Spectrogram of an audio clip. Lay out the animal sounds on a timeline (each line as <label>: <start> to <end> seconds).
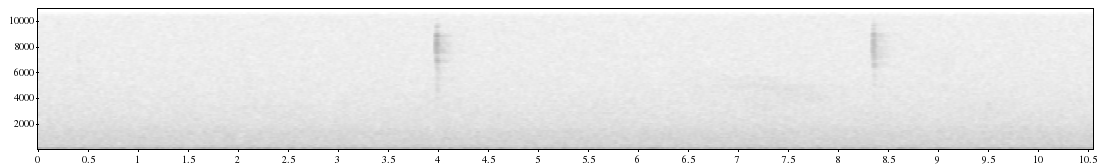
Eastern Chipmunk (Tamias striatus): 3.9 to 8.5 seconds
Pine Warbler (Setophaga pinus): 6.6 to 8.0 seconds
